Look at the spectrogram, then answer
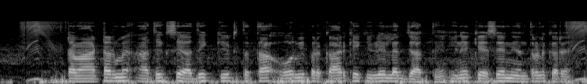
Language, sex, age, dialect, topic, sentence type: Hindi, male, 25-30, Awadhi Bundeli, agriculture, question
